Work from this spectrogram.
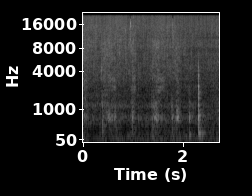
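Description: Grated tomato and chicken stirred in a frying pan for chicken fricassee, a soft low sizzle broken by several scraping strokes of a utensil against the pan, close and fairly quiet, with no talk.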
